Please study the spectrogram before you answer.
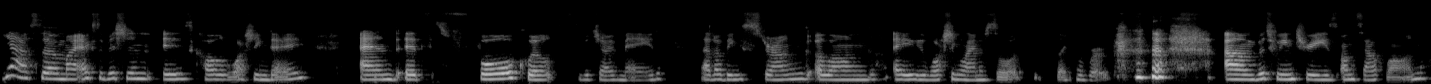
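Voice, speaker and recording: A woman's voice: fairly high pitch, fairly even intonation, slow, creaky. Chatty young woman, light laughs. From Australia. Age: young adult. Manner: chatty, many "like"s, laughs often. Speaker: student artist, interviewee. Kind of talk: casual interview chat.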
